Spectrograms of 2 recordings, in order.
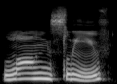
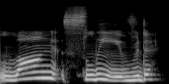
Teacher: goes until the wrist this is what we consider long and make sure you clearly pronounce that d sound at the end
